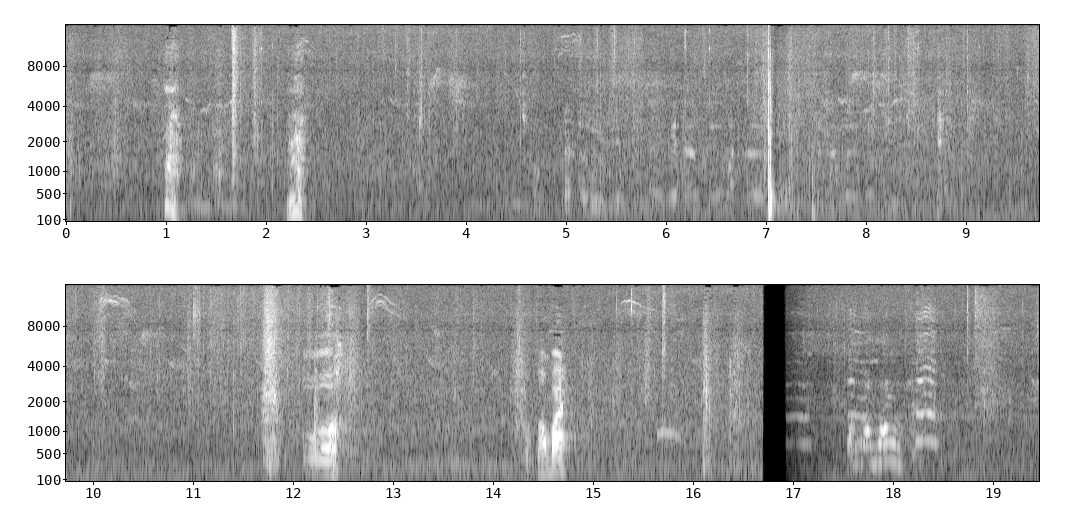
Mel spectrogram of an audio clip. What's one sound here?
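A young monkey squeals in short, high cries close by.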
